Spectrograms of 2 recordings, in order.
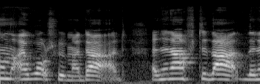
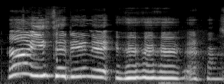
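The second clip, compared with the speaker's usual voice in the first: drawn-out, louder jeer, higher in pitch; mock teasing; 5 semitones higher, 8 dB louder, slower than usual. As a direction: imitate friends taking the piss, stretched out. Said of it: "they take the piss out of me".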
